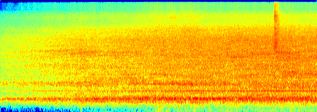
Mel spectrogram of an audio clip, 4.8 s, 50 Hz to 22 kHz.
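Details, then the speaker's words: Eight-GPU 3070 blower-style mining rig's power supply running in a 71°F (21°C) room: steady loud airy hum, constant mid-pitched drone; power supply fan too loud, so rig to be moved to the basement rather than swap the PSU. "I think I'm gonna be moving this 3070 rig down into the basement because simply this power supply is too loud"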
